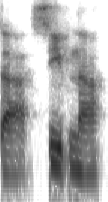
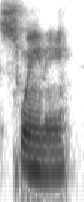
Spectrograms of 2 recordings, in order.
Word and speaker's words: Suibhne: In Gaelic, it's pronounced Suibhne, but, you know, so I get a lot of comments on my videos from angry Irishmen telling me that I'm pronouncing my own name incorrectly. And it was when it was moved over to England, the English couldn't say Irish names very well, so they just said Sweeney, and that pronunciation has stuck.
